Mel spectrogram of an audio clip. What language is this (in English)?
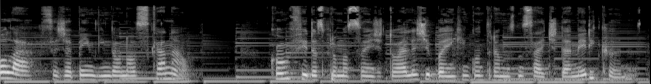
Portuguese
